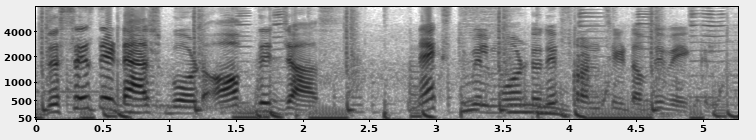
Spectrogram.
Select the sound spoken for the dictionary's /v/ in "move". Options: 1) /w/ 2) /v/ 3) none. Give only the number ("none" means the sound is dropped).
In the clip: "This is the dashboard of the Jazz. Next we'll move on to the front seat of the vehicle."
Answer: 3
